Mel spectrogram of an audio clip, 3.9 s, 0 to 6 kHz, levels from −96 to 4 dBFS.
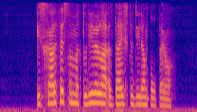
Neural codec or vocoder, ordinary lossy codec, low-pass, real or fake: autoencoder, 22.05 kHz, a latent of 192 numbers a frame, VITS, trained on many speakers; AAC, 24 kbps; 5.4 kHz; fake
